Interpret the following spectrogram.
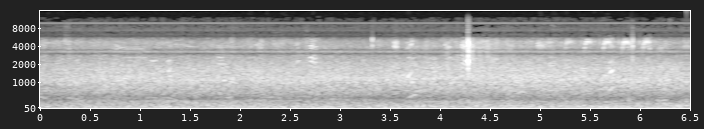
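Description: Steady low rumbling outdoor noise, with a single sharp click about four seconds in.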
